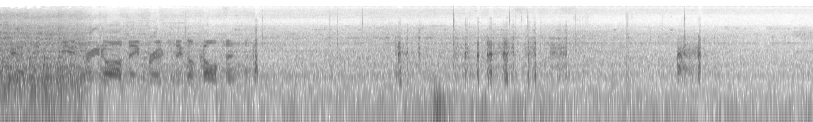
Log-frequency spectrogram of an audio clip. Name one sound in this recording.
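Train wheels squeal and clank on the rails as the train moves away.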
